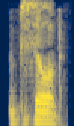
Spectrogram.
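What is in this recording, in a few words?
"absorb", British English, male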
